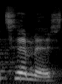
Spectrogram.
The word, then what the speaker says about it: Timesch: It is, I know, Timesch. The H is silent.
